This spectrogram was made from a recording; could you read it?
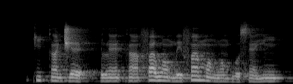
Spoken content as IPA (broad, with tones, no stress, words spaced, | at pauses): ki˦kã˦d͡ʒɛ˦˨ | lɛ̃˧kã˧ fa˦wɔ̃˦˨me˧ fã˦mɔ̃˧ ɡɔ̃˧ bo˨sɛ̃˧ jĩ˧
